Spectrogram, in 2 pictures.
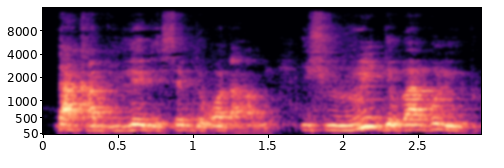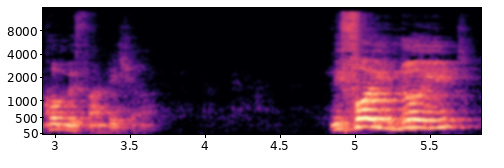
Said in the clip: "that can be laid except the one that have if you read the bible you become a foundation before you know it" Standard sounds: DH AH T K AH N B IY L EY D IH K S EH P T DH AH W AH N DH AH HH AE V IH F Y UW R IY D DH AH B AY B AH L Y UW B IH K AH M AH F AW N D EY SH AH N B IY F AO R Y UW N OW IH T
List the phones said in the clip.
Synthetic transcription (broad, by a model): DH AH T K AH N B IY L EY D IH S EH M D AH W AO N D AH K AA B IH F Y UW R IY D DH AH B AY B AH L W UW B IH K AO M AH F AW N D EY SH AH N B IY F AO Y UW N OW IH T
